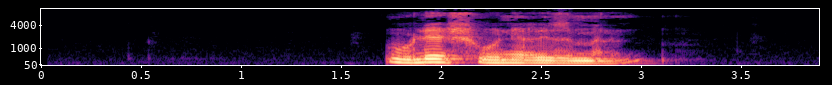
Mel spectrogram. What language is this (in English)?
Kabyle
